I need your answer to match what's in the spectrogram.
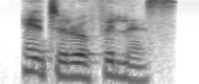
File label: "Heterophyllous", Indian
